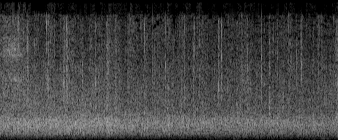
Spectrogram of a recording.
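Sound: audience applause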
